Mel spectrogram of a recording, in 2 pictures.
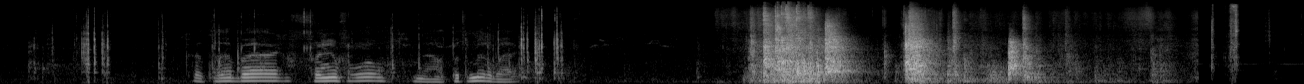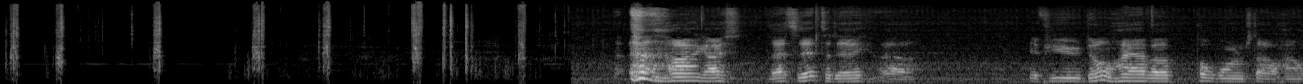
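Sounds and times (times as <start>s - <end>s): insulation rustling and scraping: 7.0s - 12.8s
light clicks and knocks: 7.5s - 11.8s.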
